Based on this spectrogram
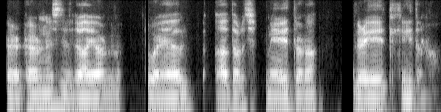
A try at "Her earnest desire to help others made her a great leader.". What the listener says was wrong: That was good.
